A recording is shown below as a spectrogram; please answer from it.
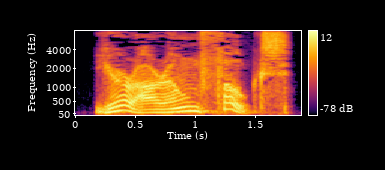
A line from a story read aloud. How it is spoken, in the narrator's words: Houston said sadly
